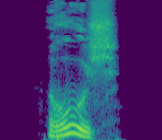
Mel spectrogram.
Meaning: rouge
- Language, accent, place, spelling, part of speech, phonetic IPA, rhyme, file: German, Germany, Berlin, Rouge, noun, [ʁuːʃ], -uːʃ, De-Rouge.ogg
